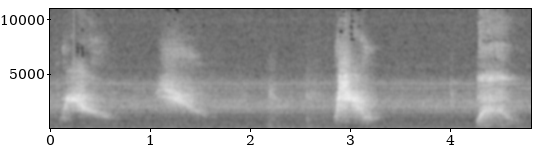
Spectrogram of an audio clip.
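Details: A pet female Timneh African grey parrot gives four loud, downward-sweeping squawks, roughly one every second, somewhat like a cat's meow, over a quiet background.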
